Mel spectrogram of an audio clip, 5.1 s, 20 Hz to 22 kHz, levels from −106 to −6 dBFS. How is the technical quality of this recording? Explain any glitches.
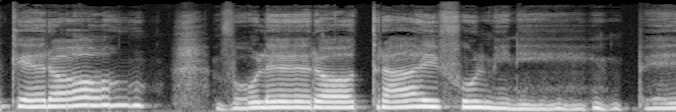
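The recording has network dropouts in its first half.

From 0.45 to 0.97 s, repeated packet loss (robotic sound): six gaps, the longest 44 ms, are patched by extending prior sound. About a third of that span turns choppy, with smeared, blocky harmonics on a spectrogram.

At 1.83–1.87 s and 2.17–2.22 s, short concealed packet loss fills 20 ms and 40 ms holes with continued sound. It is heard as brief smears.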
